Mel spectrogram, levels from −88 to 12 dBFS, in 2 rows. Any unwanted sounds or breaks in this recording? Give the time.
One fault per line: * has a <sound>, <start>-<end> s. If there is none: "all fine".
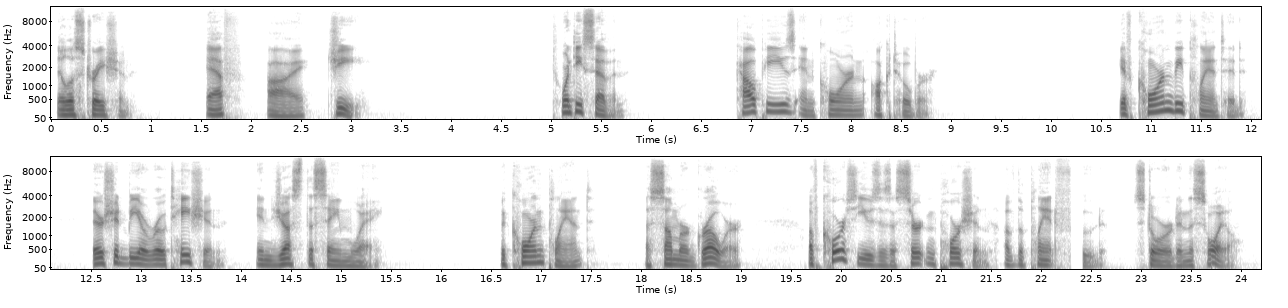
* has a dropout, 22.3-22.4 s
